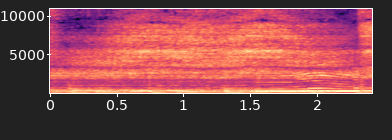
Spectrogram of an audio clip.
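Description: Live band music with electric guitars and drums playing a slow, emotional song, with a note sliding up and held near the end.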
